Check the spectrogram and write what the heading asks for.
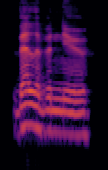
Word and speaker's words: Villeneuve: But no, apparently Mr. I'm going to butcher the name. Mr. Vinny Devenivenu. His name is Denis. Denis Villeneuve.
